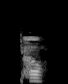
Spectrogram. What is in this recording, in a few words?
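Incident Tac 2, Scanner audio recording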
